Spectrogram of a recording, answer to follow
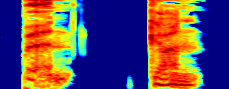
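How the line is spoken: Hoarse, rusty, awkward. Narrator (German): antwortete er, und seine Stimme klang heiser und ungeschickt, wie wenn in einem verrosteten Schloss ein Schlüssel herumgedreht wird

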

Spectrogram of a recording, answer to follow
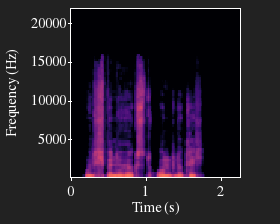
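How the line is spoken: Stammered. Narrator (German): stammelte Ketty

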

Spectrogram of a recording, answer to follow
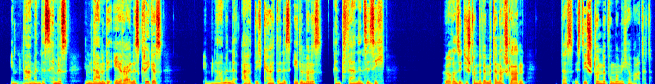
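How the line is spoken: Young woman pleading. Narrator (German): entgegnete die junge Frau flehend

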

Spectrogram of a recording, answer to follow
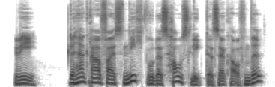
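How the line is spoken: Calling out. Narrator (German): Der Notar rief

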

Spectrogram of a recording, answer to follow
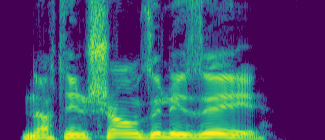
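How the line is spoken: Officer calling out. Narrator (German): rief der General

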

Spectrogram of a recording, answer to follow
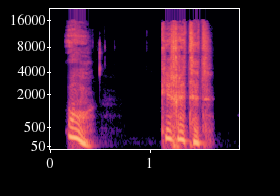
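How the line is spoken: Stammering. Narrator (German): stammelte

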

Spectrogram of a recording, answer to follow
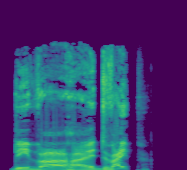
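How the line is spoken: Thundering. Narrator (German): donnerte er

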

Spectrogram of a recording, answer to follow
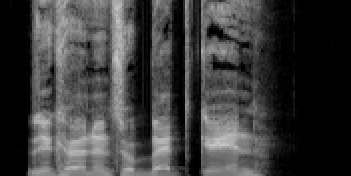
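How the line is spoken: Rough voice. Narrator (German): sagte Bellamy mit rauer Stimme

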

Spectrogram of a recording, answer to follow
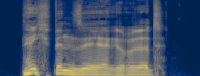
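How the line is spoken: Sarcastic reply. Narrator (German): erwiderte Jim sarkastisch

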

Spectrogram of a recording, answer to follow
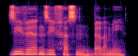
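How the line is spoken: Calm. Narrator (German): sagte er ruhig

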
